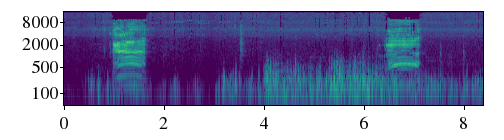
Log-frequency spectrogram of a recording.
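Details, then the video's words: Farm sheep bleating twice, each a wavering harmonic baa under a second long, about five seconds apart, with rustling, shuffling and low handling noise filling the gap between them. "Sheep Sound, Baa, Farm Animals Noises - Sonido de la Oveja, Bee, Balido"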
